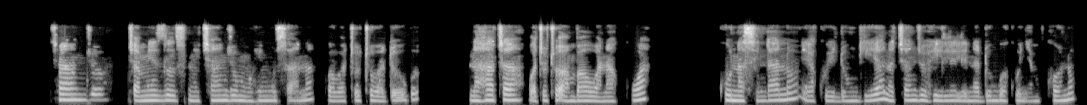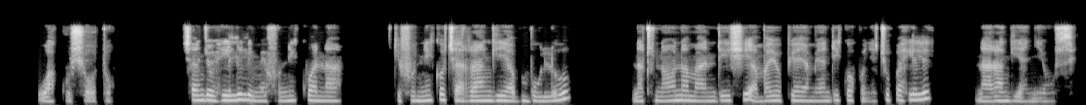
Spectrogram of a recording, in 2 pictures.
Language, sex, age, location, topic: Swahili, female, 25-35, Kisumu, health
